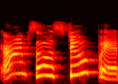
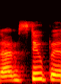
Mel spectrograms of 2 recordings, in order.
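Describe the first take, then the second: First: It is said in a squeaky Mickey Mouse voice. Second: It is said in his normal voice.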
